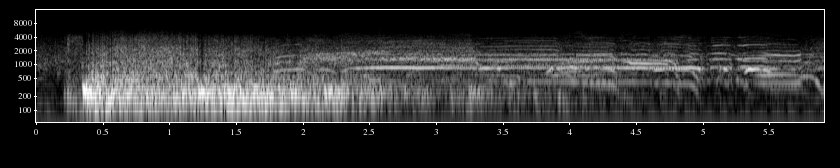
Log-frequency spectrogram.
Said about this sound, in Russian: Потом загрохотал гром.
